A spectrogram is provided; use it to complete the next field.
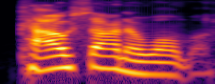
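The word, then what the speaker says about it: Tosan Evbuomwan: Tauson Iwoma. Nicely done. I don't say that. I'm looking at Basketball Reference pronunciation guide.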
